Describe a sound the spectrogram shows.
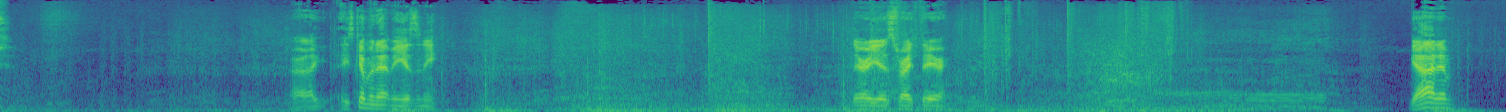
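A fire-breathing creature blasts a roaring gush of flame.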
